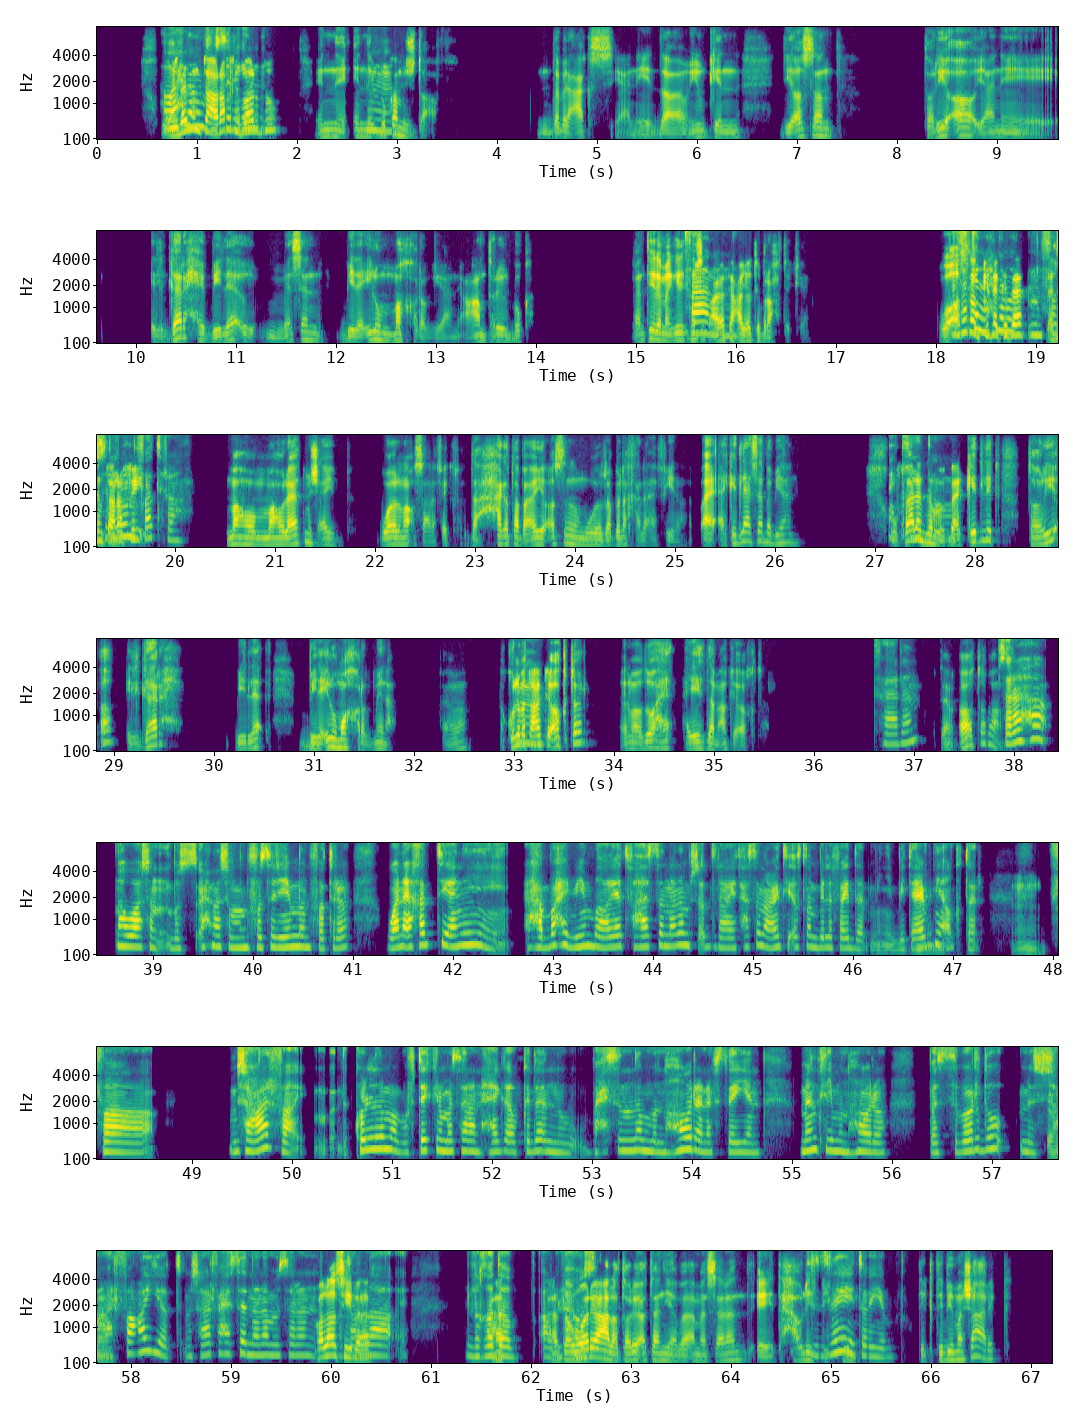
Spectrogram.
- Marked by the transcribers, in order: unintelligible speech; in English: "mentally"; tapping
- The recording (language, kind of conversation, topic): Arabic, advice, إزاي أتعامل مع حزن شديد بعد انفصال قريب ومش قادر/قادرة أبطل عياط؟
